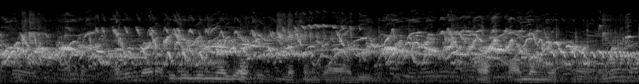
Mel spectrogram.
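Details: Murai batu, or white-rumped shama, a hobby songbird whose behaviour changes until it sings fully; loud nonstop song of bright whistles, rapid chattering trills and harsh notes, densely layered and fast.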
